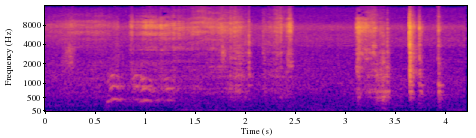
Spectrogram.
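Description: Pencil scratching across a hollow wooden door's surface as it is swung around on a wooden trammel strip pivoting on a screw, drawing a semicircle. Faint at first, with a few short, louder scratchy strokes from about three seconds in.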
